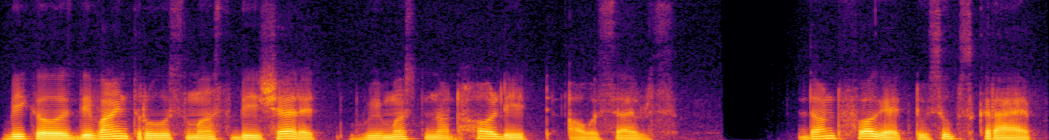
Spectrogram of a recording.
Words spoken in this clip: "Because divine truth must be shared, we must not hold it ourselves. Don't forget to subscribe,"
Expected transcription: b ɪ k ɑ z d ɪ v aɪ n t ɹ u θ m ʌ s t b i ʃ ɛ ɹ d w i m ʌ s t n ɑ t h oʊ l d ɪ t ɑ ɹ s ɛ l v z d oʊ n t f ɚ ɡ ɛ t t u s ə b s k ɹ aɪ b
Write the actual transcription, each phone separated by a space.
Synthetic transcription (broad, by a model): b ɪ k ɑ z d ɪ v aɪ n t ɹ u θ m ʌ s t b i ʃ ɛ ɹ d w i m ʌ s t n ɑ t h oʊ l d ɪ t ɑ w s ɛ l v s d oʊ n t f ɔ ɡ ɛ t t u s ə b s k ɹ aɪ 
